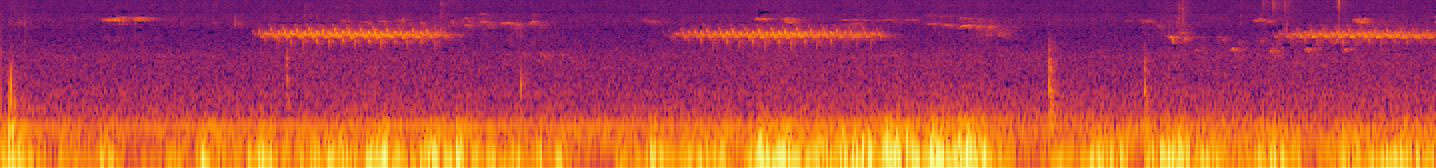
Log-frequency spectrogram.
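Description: Faint high-pitched bird trill, a rapid even run of notes about a second and a half long, sung three times roughly three seconds apart.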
